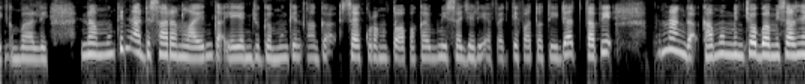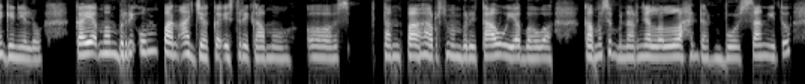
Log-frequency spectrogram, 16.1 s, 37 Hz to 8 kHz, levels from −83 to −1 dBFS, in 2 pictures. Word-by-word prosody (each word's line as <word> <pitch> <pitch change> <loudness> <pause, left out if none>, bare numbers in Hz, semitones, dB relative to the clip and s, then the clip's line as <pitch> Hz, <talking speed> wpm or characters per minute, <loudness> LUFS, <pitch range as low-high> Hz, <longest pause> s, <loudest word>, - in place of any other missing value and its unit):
kembali. 195 -1 -6 0.4
Nah 255 - +4
mungkin 260 +9 -4
ada 260 -3 +2
saran 240 -3 +3
lain 205 +3 0
Kak 225 - 0
ya 200 +1 0
yang 205 - -2
juga 205 0 -6
mungkin 205 +3 -6
agak 210 -1 -10
saya 215 -2 +4
kurang 210 -1 -8
tahu 185 - -2
apakah 200 +1 -7
bisa 210 0 -2
jadi 210 +1 -7
efektif 200 +2 -9
atau 205 0 -9
tidak, 210 +6 -2
tetapi 245 +5 +5 0.4
pernah 315 +4 +3
nggak 270 - -1
kamu 230 +5 0
mencoba 245 +1 +4
misalnya 240 +2 +4
gini 210 -3 -1
lho, 185 +1 -8 0.3
kayak 250 +1 +8
memberi 260 -1 -1
umpan 290 -3 +3
aja 225 -5 +3
ke 215 - -1
istri 215 0 -3
kamu, 200 -1 -4 0.2
eee, 205 -1 -4
s - - +2 0.4
tanpa 225 +1 +3
harus 235 0 -1
memberitahu 220 0 +1
ya 210 - +2
bahwa 200 0 -5 0.3
kamu 215 +1 +2
sebenarnya 210 -3 0
lelah 210 +1 +2
dan 205 -3 -8
bosan 205 +4 0
itu, 240 +7 -6
215 Hz, 185 wpm, -21 LUFS, 205-245 Hz, 0.4 s, kayak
